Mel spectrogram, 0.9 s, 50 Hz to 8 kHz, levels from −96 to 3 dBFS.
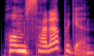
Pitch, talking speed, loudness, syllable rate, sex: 230 Hz, 255 wpm, -15 LUFS, 6.6 syllables/s, female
